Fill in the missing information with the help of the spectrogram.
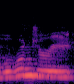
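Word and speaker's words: Wurundjeri: about the word wornderie i have been saying it incorrectly for years and a young boy in thornbury primary who learns the way werung language which we are very proud of said jed you're saying it wrong it's wrong jury but he told me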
